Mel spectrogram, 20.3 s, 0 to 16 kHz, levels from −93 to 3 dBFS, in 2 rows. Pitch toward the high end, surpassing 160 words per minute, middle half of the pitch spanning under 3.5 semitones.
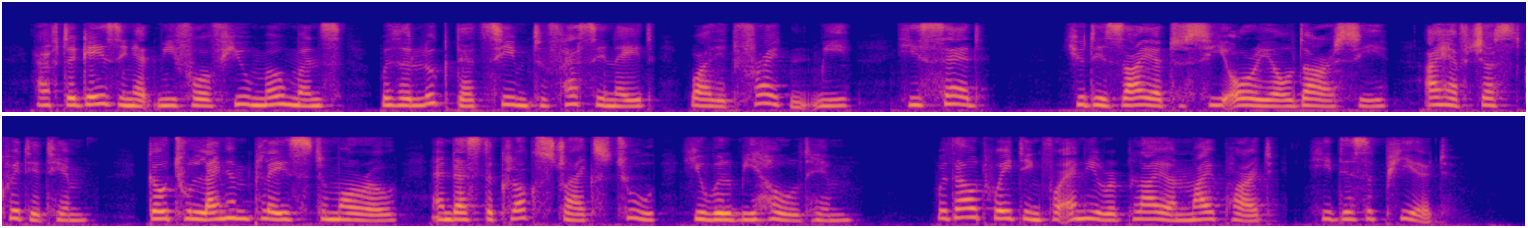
Yes: high, 225 Hz; average, 170 wpm; narrow, 2.6 semitones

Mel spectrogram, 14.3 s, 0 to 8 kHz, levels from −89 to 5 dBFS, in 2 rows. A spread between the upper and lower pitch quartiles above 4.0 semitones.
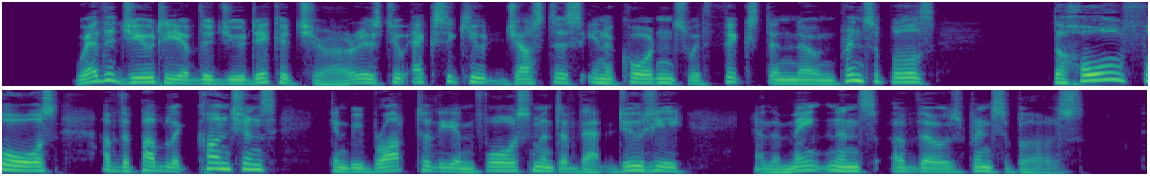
Yes: average, 4.7 semitones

